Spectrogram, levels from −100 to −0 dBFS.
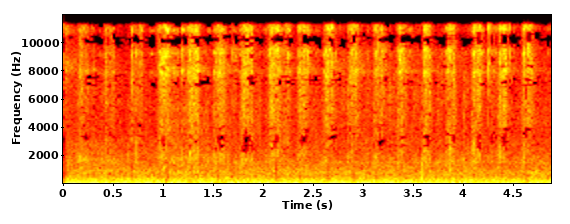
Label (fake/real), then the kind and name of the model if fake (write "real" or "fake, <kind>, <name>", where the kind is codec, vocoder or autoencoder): real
